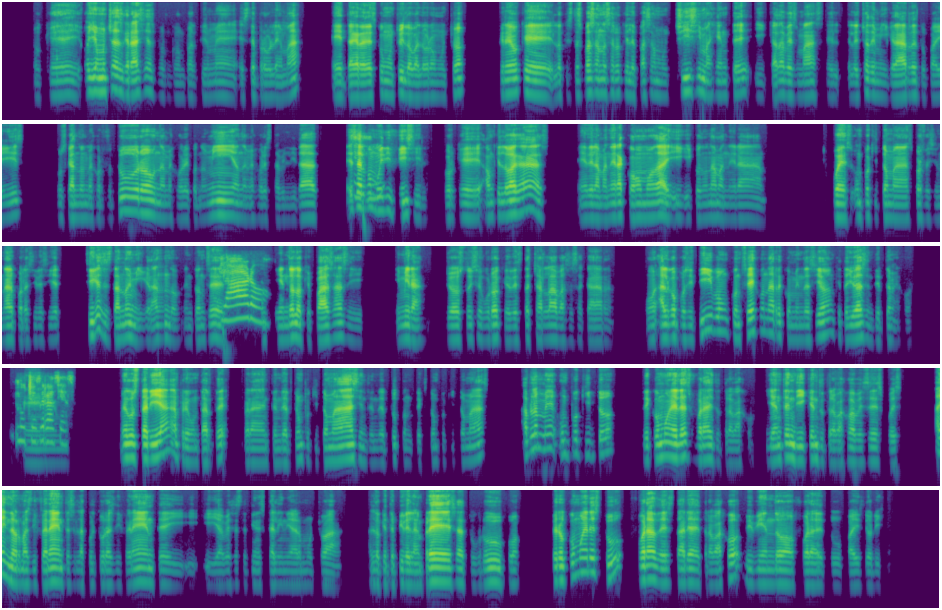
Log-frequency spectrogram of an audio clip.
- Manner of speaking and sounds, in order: tapping
- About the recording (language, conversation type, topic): Spanish, advice, ¿Cómo puedo equilibrar mi vida personal y mi trabajo sin perder mi identidad?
